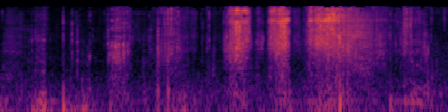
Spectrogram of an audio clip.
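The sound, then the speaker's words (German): Crinkling and scraping of a foil Capri-Sun cherry juice pouch as a paper straw is pushed through, with several short crunchy bursts and rustles over a few seconds and no talking. “Entschuldigung, das ist eine Capri-Sonne, falls ihr es gerade gehört habt.”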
